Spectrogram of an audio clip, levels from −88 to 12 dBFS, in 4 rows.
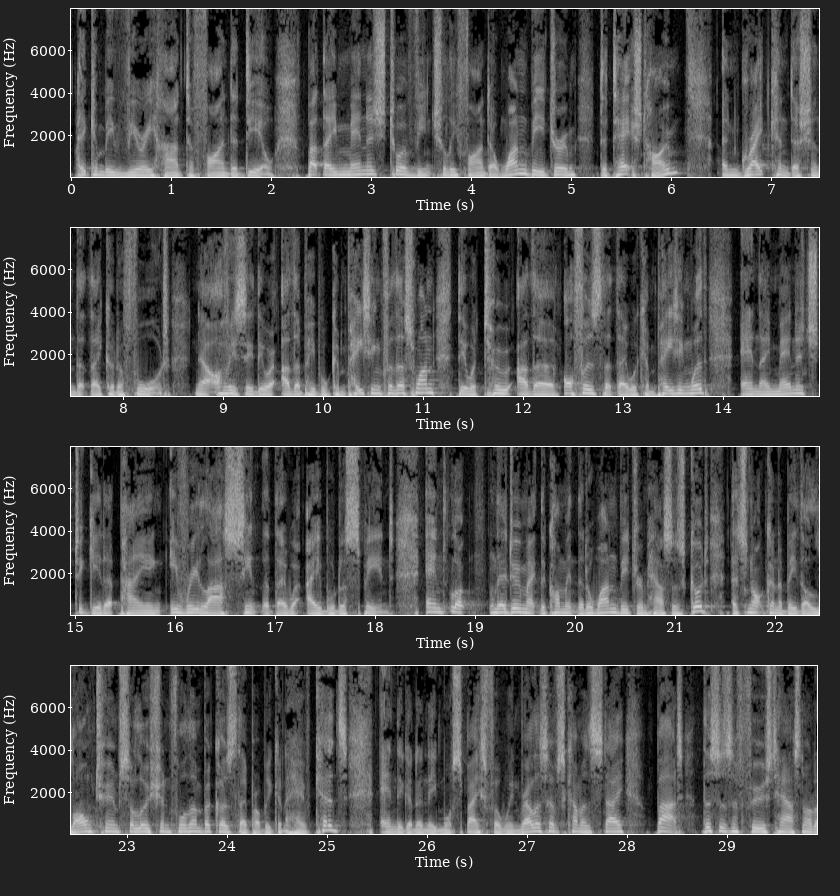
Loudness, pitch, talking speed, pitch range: -15 LUFS, 145 Hz, 235 wpm, 125-160 Hz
